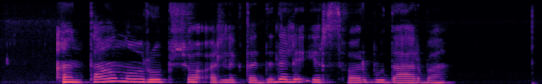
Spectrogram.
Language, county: Lithuanian, Vilnius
